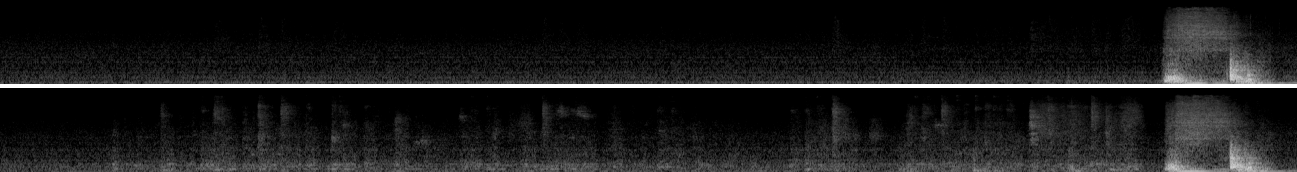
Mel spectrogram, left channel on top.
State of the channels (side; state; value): both; normal; correlation 0.34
